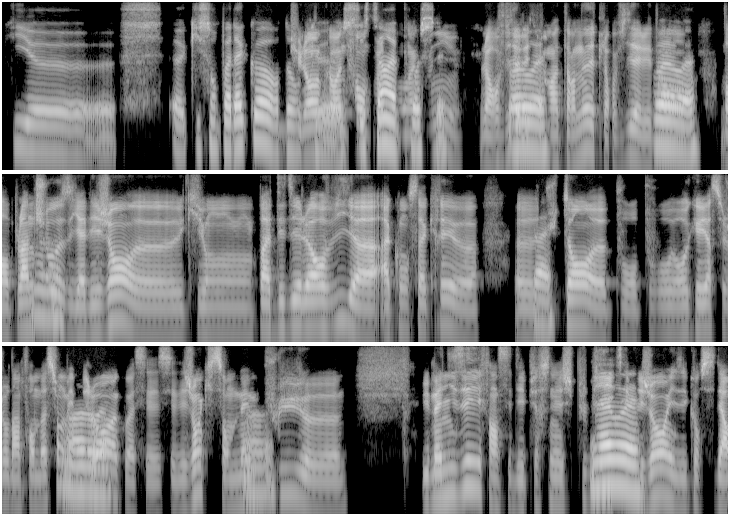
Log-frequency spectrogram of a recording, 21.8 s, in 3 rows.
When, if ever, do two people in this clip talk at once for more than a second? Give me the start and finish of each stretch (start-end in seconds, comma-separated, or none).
2.9-4.4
